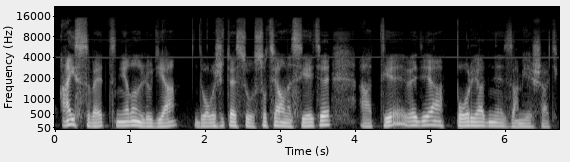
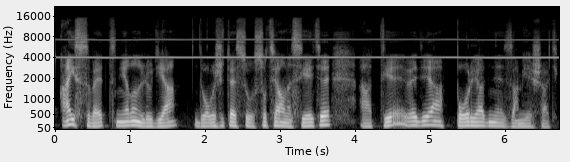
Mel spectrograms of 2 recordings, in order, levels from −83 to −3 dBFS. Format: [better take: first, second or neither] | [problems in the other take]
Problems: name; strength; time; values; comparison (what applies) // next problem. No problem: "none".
first | high-pitched whine; loud; throughout; 4 kHz, 7 dB below the speech; faint in the first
